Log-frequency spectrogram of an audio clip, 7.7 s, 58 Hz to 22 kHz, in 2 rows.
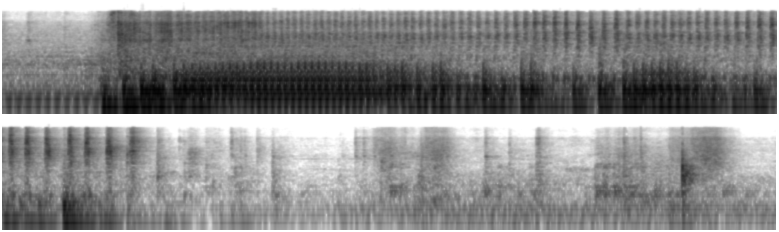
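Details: Suzuki GD110 scrambler that previously would not start, now with new spark plug, timing checked and strong spark: crisp single-cylinder bark revving strongly about four seconds, then quiet pops; fires cleanly and pulls well.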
